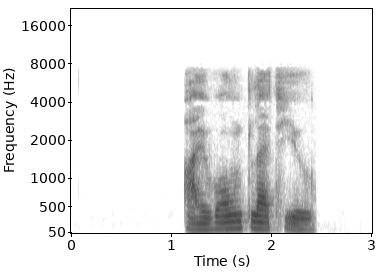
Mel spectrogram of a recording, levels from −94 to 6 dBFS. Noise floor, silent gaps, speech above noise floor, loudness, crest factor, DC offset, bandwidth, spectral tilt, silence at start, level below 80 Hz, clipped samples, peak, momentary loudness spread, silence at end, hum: -86 dBFS; none; 61 dB; -26 LUFS; 20 dB; under 0.1%; 7.8 kHz; -6 dB/octave; 1.15 s; -68 dBFS; under 0.1%; -8 dBFS; 9 LU; 0.6 s; none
